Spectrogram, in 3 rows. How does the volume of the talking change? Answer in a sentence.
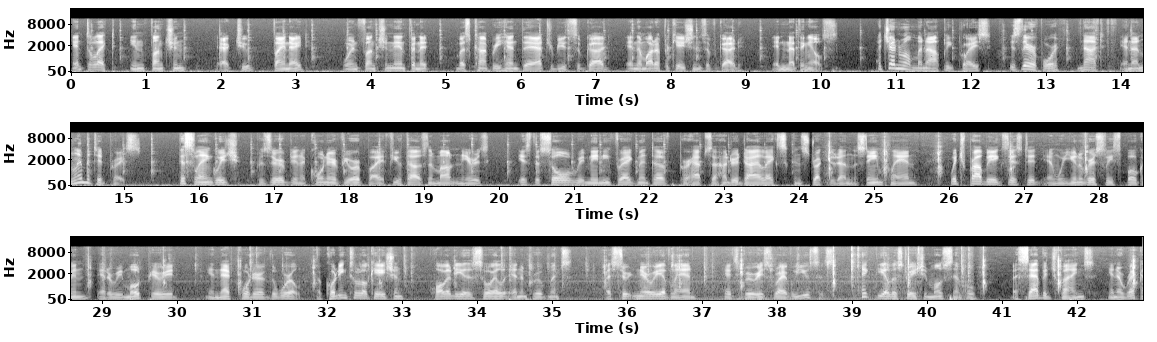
The volume of the talking stays about the same.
